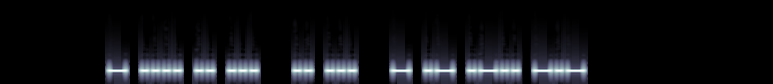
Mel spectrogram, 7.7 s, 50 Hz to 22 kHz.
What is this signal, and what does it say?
Morse code, heard as a keyed tone, about 22 wpm, 700 Hz. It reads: THIS IS TALK
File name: practice / 22wpm / Build A Phrase - 5-Word Phrases - 22wpm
